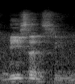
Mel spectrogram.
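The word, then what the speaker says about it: mise-en-scène: Mise-en-scene means, it's correctly pronounced as mise-en-scene.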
